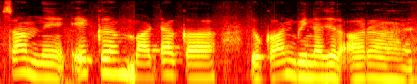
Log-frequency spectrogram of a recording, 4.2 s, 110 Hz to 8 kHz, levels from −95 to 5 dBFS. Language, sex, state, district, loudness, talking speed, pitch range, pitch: Hindi, male, Jharkhand, Garhwa, -14 LUFS, 145 wpm, 150-180 Hz, 155 Hz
